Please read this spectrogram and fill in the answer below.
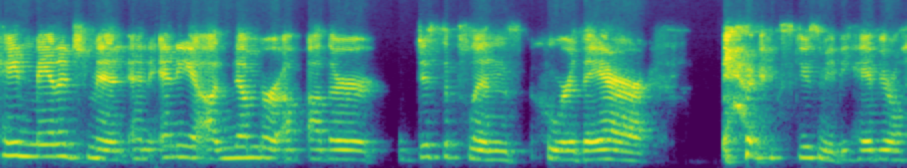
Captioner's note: coughs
